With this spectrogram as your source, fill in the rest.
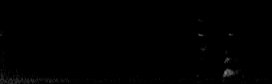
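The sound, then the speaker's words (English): A sleeping dog, dreaming, gives two brief, soft whimpering squeaks in quick succession near the end, with no talking. “I heard a weird dog noise. Yeah, he's dreaming.”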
